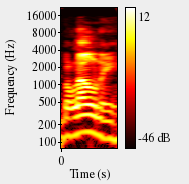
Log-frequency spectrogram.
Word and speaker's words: bologna: the south i mean it's spelled b-o-l-o-g-n-a but uh we call it baloney here you know with ie like that's just far slaying southern slang but uh matter of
